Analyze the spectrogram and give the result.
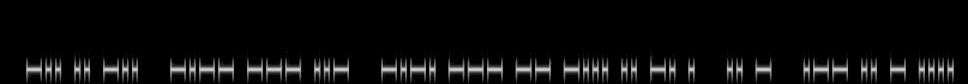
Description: Morse code, heard as a keyed tone, about 25 wpm, 700 Hz. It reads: DID YOU COMBINE IT WITH
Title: Sentences from Top 1600 Words 25wpm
